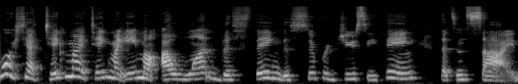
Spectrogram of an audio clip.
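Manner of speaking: ordinary delivery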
